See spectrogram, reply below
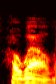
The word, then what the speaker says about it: Joel: Lucia's husband, Joel, pronounced Joel in the Spanish tradition,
